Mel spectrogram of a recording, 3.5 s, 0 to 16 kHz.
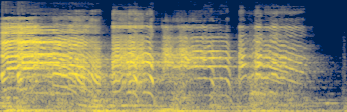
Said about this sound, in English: The remaining 2 gnomes are too terrified to stand their ground and run screaming into the dark. Slavers! Killers! Run!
